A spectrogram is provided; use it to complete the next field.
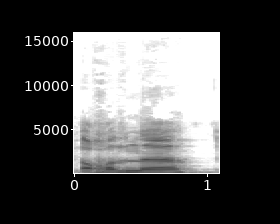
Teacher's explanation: خا حروف مستعلیہ ہے، پر پڑھیں گے. الف مدہ کو ایک الف کے برابر کھینچ کر پڑھنا ہے.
